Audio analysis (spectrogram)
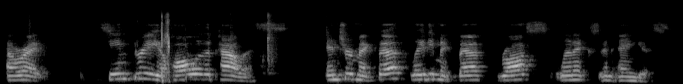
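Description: A woman's voice: medium pitch, a little slow, lo-fi sound, a little hiss or hum. A middle-aged woman, reading stage directions as narrator of an amateur readers' theater over a video call. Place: home office on a video call.

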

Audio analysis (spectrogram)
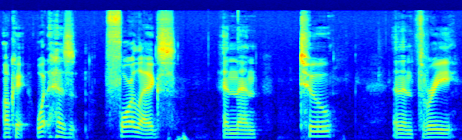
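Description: Slightly low-voiced, unsure man. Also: steady tone, drawn-out words, clean tone. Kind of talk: casual, unscripted vox pop.

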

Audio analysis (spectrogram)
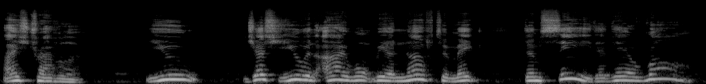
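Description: A man playing a weary, despairing human in a play reading, halting and anguished. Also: high voice, lively intonation, darkish tone, slightly rough, full character voice. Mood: weary, doubtful. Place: video call, virtual background.

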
